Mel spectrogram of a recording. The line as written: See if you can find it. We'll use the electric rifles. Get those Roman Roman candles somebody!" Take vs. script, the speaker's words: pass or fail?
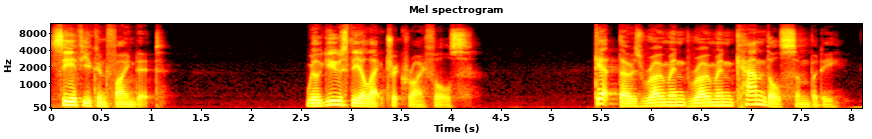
pass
